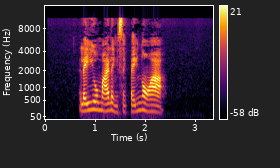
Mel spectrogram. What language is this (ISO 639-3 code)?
yue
